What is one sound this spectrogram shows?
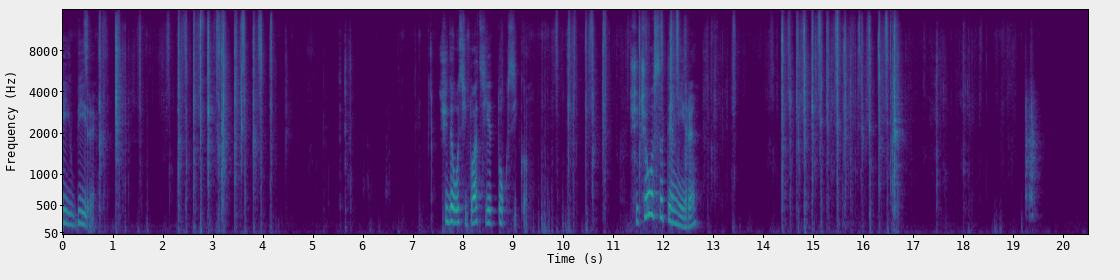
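Cards shuffle and rustle in a woman's hands.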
